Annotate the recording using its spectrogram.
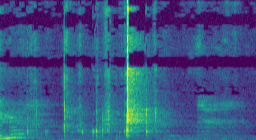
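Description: Flour pours softly into a plastic bowl.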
